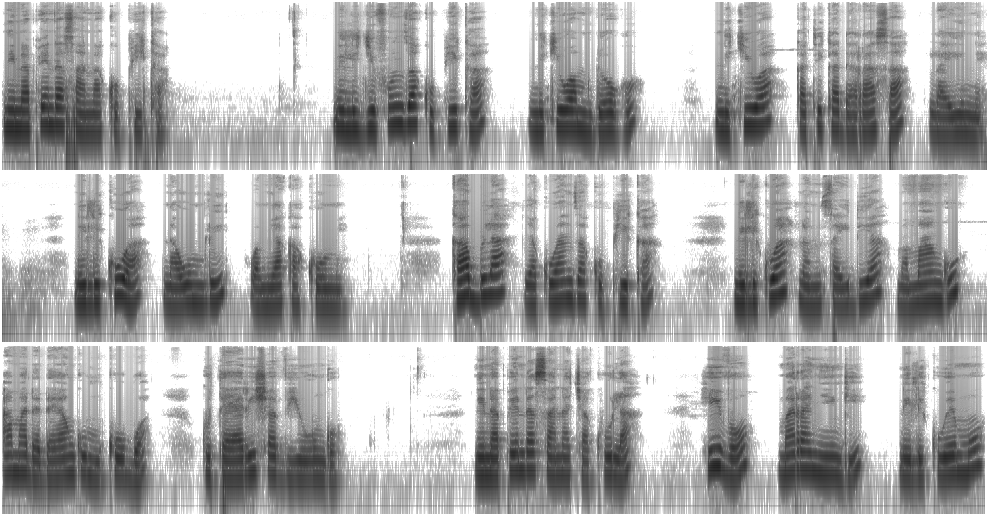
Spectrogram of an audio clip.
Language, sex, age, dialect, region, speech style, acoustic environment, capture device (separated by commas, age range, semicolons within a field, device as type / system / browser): Swahili, female, 25-34, Kenya - Mombasa, Kenya, relaxed, construction; nature, mobile / Linux / Chrome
